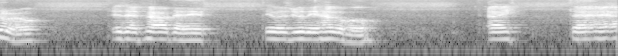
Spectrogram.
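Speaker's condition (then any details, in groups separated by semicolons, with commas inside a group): Muscular dystrophy, Duchenne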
